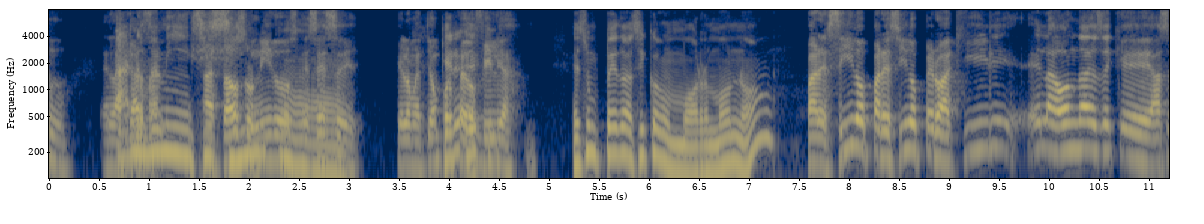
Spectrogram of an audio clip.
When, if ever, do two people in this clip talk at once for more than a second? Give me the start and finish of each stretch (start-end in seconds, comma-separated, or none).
0.6-3.0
